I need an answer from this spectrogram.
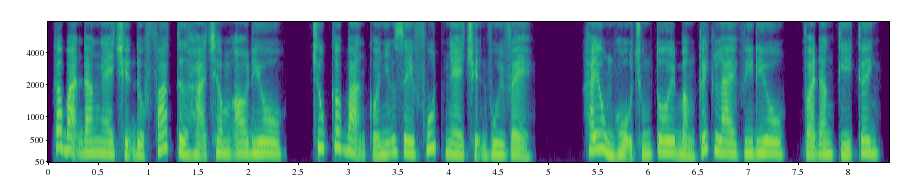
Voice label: intro voice; Mui Huong Trong Ban Di Chuc; HaTramAudio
